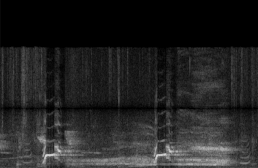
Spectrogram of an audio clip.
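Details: Mexican speckled quail uttering two upward-sweeping whistled notes about a second and a half apart, each trailing into a rough, buzzy murmur.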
